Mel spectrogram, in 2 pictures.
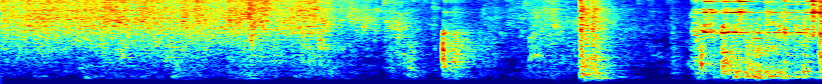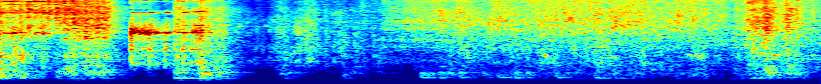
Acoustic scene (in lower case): kitchen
